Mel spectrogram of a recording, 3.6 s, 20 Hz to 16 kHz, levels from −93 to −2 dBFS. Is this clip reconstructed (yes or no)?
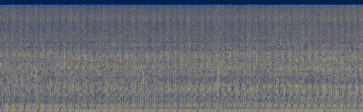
no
